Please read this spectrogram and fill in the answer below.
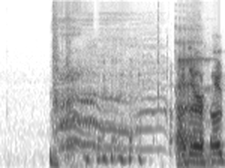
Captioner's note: laughs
